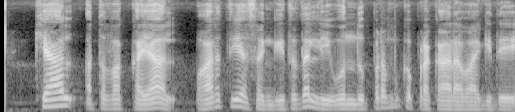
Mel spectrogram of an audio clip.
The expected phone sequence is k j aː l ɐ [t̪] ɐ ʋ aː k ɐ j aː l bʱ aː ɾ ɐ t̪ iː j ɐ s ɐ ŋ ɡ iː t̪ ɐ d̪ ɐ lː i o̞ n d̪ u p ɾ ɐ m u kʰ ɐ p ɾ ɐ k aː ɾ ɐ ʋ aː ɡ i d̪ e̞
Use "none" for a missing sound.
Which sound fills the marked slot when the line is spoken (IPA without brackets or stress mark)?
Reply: t̪ʰ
